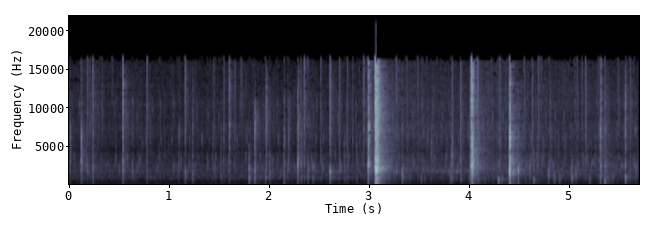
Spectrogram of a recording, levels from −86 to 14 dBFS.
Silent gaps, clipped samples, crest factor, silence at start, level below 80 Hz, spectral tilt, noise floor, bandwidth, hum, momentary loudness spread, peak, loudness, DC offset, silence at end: none; under 0.1%; 30 dB; 0.55 s; -66 dBFS; 2.5 dB/octave; -50 dBFS; 17 kHz; none; 27 LU; 0 dBFS; -21 LUFS; under 0.1%; 0.3 s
